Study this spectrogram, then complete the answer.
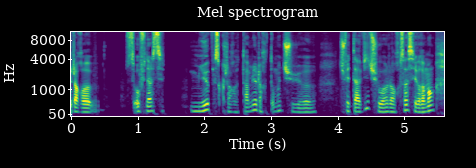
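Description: On a very clean recording with a silent background, a man speaks at a very fast pace broken by long, frequent pauses. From rural France. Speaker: business student and influencer. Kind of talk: casual chat.

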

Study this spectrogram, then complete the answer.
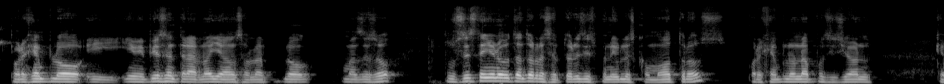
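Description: Monotone, flat intonation from a man with a dark, mellow tone, at a fairly quick pace. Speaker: sports podcast co-host. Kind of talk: casual chat.

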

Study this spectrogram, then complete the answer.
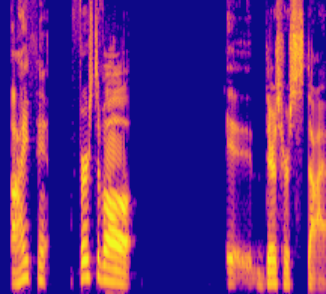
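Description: Over a very clean recording with a silent background, a man's voice carries vocal fry in a dry, close sound without echo. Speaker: performer and podcaster. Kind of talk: casual chat, literary discussion.

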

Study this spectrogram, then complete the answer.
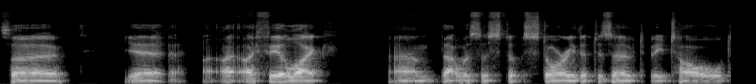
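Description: Over a quiet background, a man with an Australian accent speaks very slowly in a very deep, low voice with monotone, flat intonation. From Melbourne, Australia. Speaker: singer-songwriter. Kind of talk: interview. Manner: thoughtful, hesitant with fillers.

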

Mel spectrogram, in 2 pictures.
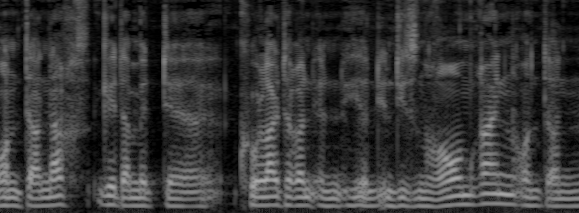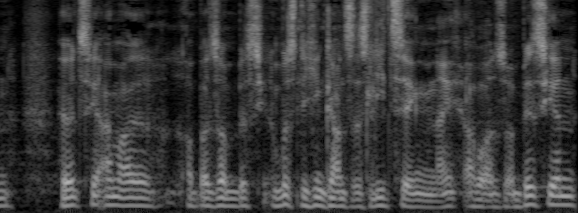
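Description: This man has a plain, everyday voice, fairly low in pitch, with fairly even intonation at a moderate pace, captured in a very clean recording with a silent background. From northern Germany, Bremen. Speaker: choir chairman. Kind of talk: interview.

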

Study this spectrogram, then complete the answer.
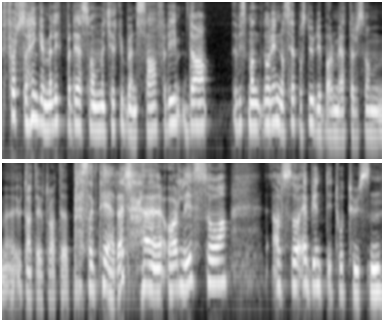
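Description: A woman's fairly low voice at a moderate pace, with ordinary pitch variation, an ordinary speaking voice. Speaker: former school district director. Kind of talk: interview.

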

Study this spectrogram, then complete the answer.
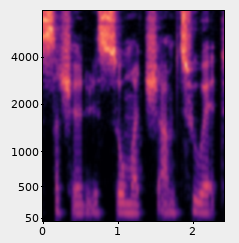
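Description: A woman's very deep, low-pitched voice at a moderate pace, on a very clean recording with a silent background. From Nigeria. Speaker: author. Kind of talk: interview with a reading from her memoir. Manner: chatty, laughs often.

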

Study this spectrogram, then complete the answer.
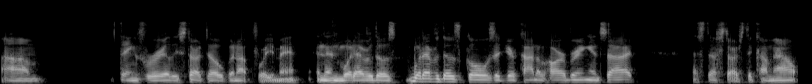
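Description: Against a quiet background, a man uses an ordinary speaking voice, fairly low in pitch with fairly even intonation, at a fairly quick pace in a dry, close sound with no echo. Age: 30s. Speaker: basketball shooting coach. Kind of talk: casual interview.

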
